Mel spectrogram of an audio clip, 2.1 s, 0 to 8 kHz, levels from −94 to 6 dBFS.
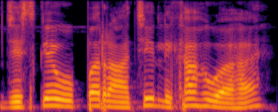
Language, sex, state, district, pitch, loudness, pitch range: Hindi, male, Jharkhand, Ranchi, 155 Hz, -15 LUFS, 140-180 Hz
